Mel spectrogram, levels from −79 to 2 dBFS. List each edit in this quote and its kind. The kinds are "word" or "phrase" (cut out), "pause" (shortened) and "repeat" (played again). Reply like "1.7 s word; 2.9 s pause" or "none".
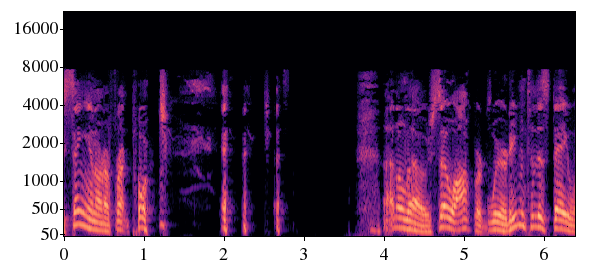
5.3 s word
